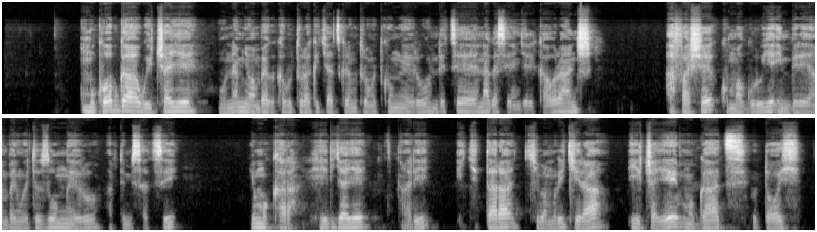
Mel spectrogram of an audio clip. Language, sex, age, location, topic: Kinyarwanda, male, 25-35, Huye, health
